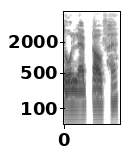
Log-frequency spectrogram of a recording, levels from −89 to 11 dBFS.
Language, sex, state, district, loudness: Hindi, male, Bihar, Muzaffarpur, -21 LUFS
